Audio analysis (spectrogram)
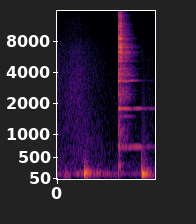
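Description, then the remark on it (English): A single bright clink of wine glasses of Sauvignon Blanc from Marlborough, New Zealand, touching in a toast, followed by a clear ringing tone that lingers for about half a second, with soft dull knocks before and after over a low hum. “Man, we got to start recording these with video because that was a pretty epic thing we just did with cheersing and sniffing and then sipping all in unison.”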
